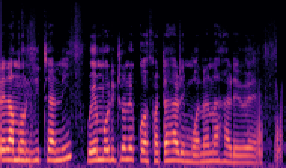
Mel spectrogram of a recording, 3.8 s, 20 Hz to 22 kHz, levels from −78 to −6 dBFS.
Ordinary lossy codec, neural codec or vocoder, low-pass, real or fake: none; codec, 44.1 kHz, 7.8 kbps, Pupu-Codec; none; fake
